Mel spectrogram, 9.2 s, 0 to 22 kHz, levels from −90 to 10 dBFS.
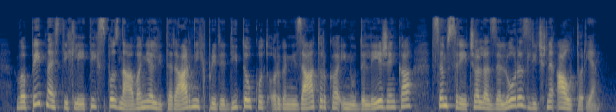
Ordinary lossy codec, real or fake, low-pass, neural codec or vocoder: MP3, 48 kbps; real; 14.4 kHz; none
